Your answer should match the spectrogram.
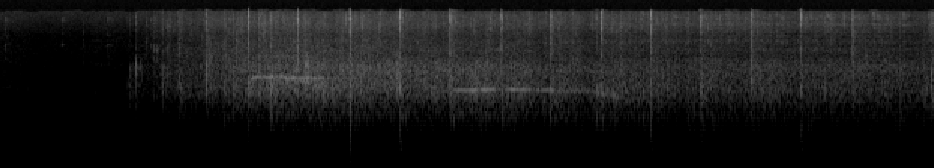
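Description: Faint, distant audience applause that starts about a second in, builds quickly and then slowly tapers off, with a faint drawn-out call from the crowd.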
